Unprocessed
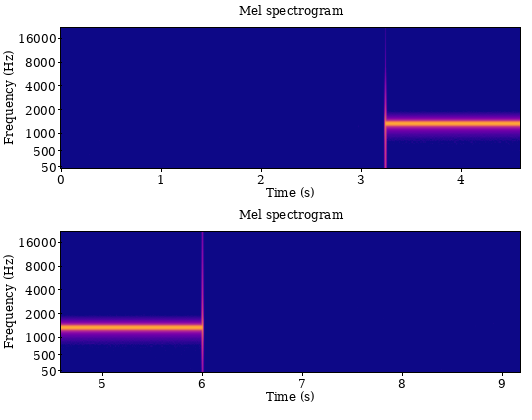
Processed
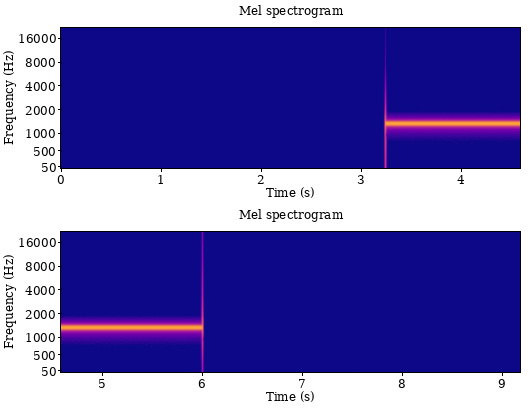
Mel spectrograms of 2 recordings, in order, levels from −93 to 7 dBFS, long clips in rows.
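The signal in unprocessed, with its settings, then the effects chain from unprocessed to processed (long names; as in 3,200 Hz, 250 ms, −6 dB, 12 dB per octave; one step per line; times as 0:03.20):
tone sine 1,330 Hz −12 dBFS 2.76 s
parametric band 960 Hz −5 dB 0.36 octaves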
